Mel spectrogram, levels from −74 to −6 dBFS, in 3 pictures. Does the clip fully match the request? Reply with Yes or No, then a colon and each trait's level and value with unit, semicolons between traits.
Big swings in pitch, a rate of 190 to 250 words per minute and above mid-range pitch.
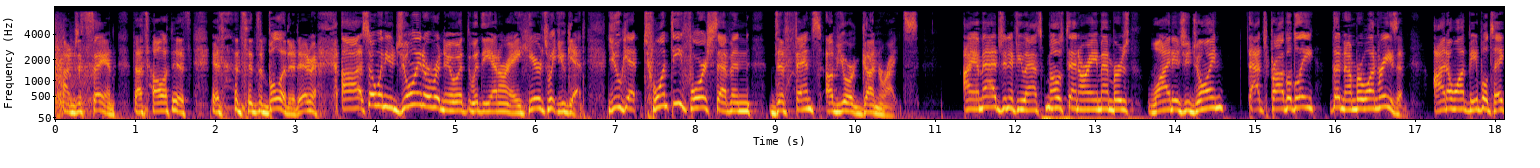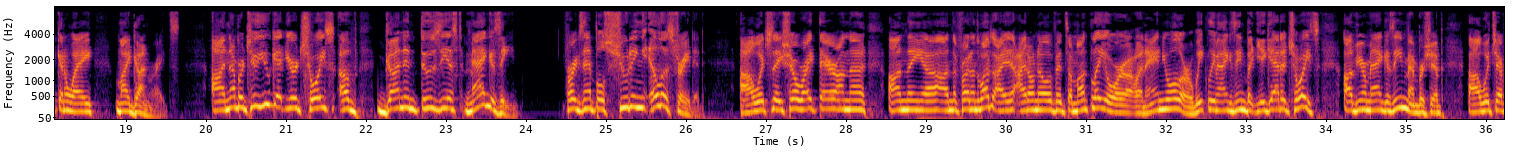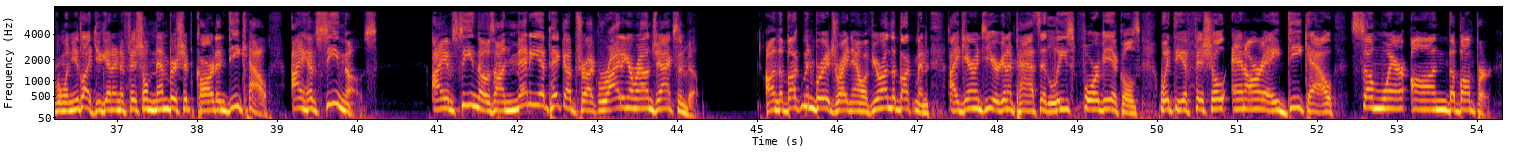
No: average, 3.9 semitones; average, 195 wpm; high, 195 Hz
